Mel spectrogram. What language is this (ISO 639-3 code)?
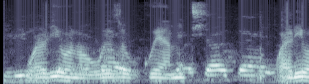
swa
